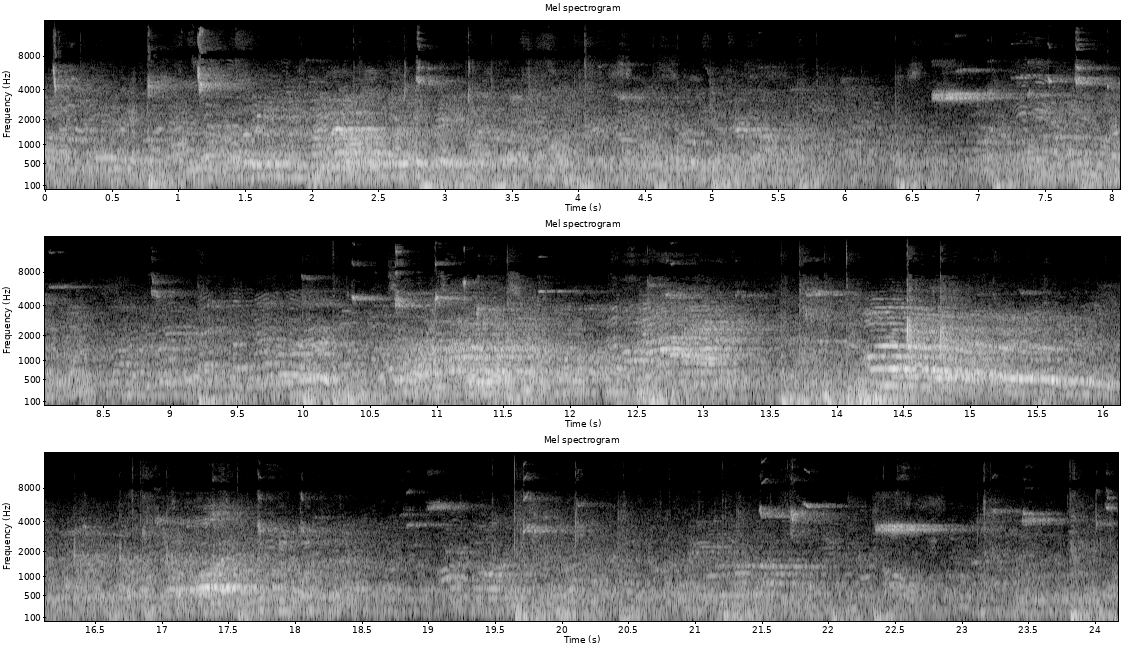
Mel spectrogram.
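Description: A volleyball is struck with hands.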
